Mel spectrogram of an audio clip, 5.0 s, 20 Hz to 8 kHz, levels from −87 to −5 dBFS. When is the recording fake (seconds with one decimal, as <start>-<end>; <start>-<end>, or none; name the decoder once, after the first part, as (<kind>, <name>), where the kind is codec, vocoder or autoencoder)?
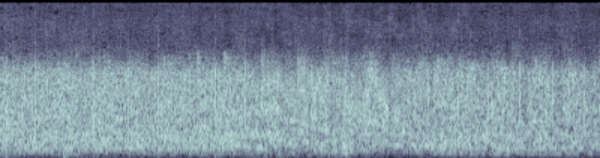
2.1-3.5 (codec, HILCodec)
